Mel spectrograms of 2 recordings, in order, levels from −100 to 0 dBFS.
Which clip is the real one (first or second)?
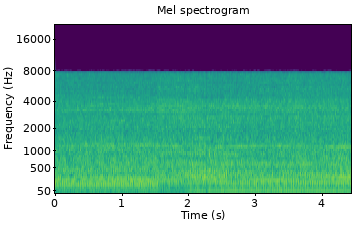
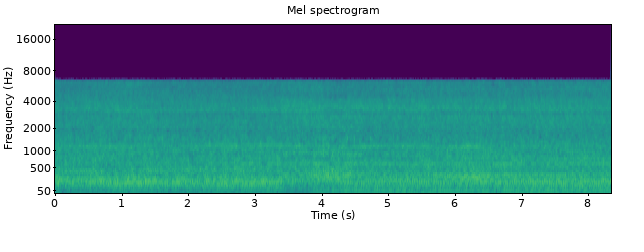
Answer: first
